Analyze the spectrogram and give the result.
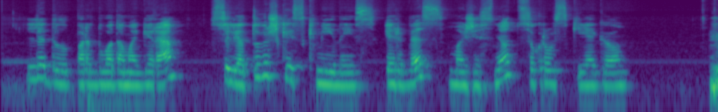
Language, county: Lithuanian, Šiauliai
